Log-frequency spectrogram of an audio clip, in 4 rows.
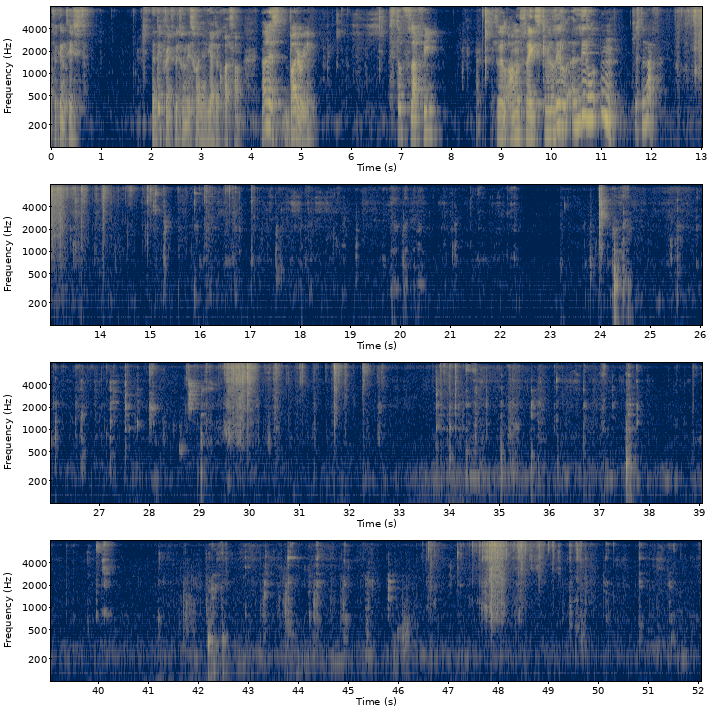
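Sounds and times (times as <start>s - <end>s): chewing and crunching pastry: 0.5s - 10.8s, 11.6s - 52.0s
pastry tearing crackles: 12.4s - 17.5s, 28.8s - 32.8s, 46.6s - 49.9s.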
